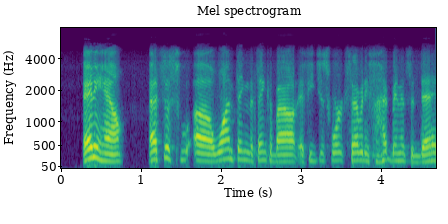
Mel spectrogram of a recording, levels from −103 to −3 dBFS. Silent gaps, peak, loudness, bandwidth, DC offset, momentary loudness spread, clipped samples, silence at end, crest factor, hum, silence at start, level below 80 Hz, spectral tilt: none; -2 dBFS; -20 LUFS; 5.2 kHz; under 0.1%; 14 LU; under 0.1%; 0 s; 18 dB; none; 0.3 s; -56 dBFS; -11 dB/octave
